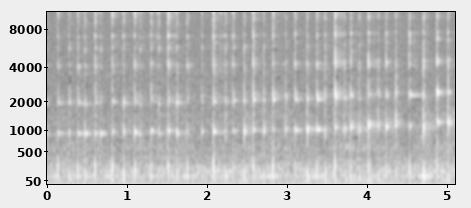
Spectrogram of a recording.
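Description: A large, hollow, brushed stainless steel water bottle, held sideways, is tapped with fingertips along its body and bottom. A quiet, rapid run of light, dull taps is heard, each with a short metallic ping around 1 and 2 kHz and bright overtones. The pitch shifts slightly as the fingers move across the bottle.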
